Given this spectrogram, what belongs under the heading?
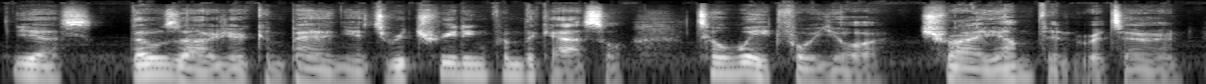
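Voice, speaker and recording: A deep-voiced demon king acted by a man in an ASMR roleplay, taking his time over every taunt. He is sarcastic and dominant, talking down to the listener with smug condescension. Clear background noise sits behind the voice. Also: lively intonation. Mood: smug, condescending. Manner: mocking, condescending, unhurried, punctuated by chuckles.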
